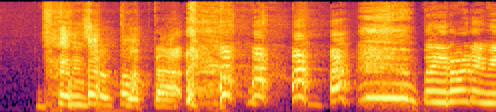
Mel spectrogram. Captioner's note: both laugh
